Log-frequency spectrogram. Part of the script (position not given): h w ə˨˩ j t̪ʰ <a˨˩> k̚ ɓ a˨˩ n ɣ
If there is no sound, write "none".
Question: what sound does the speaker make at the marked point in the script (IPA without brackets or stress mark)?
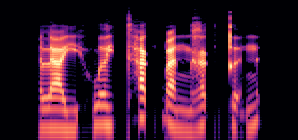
a˦˥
